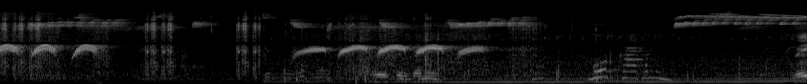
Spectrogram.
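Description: Spot-breasted parrotbill giving bursts of short, arched chirping notes, several in quick succession, over a low engine hum and a thin high whine.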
